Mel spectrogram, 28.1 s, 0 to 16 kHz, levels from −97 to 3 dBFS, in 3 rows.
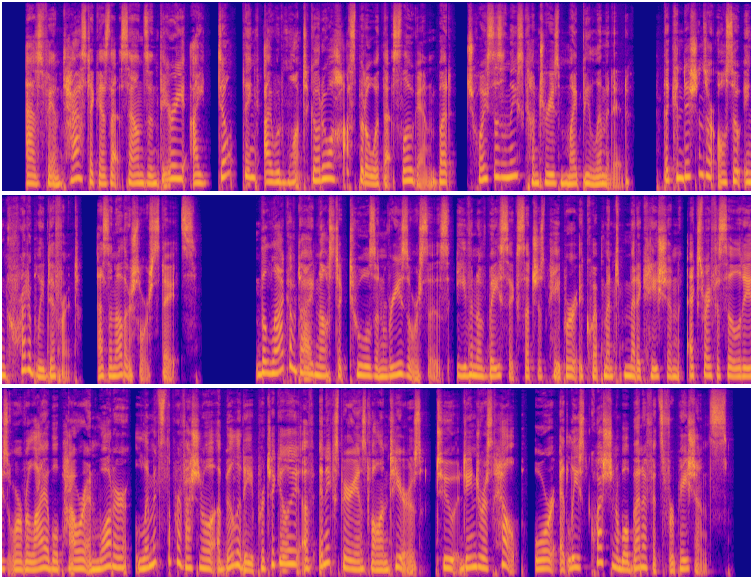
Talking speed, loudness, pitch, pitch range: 170 wpm, -18 LUFS, 170 Hz, 155-195 Hz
